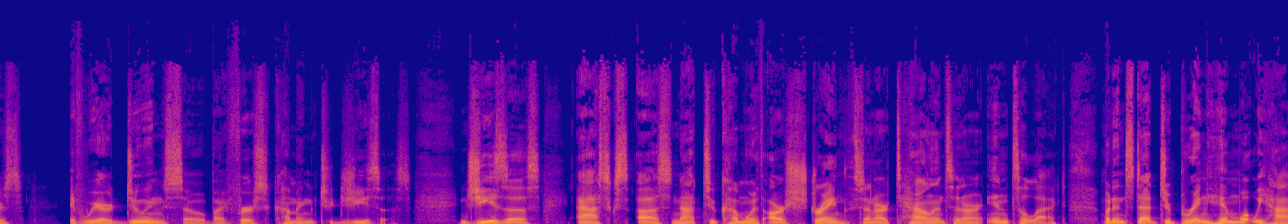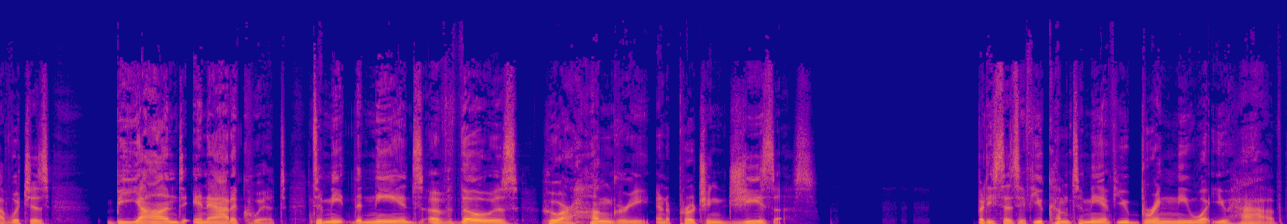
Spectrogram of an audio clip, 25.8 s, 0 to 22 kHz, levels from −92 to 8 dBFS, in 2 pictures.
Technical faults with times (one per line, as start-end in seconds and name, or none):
none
